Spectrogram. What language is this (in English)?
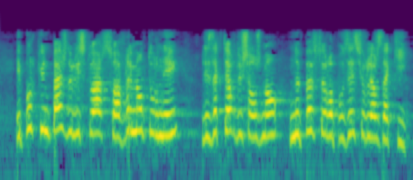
French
